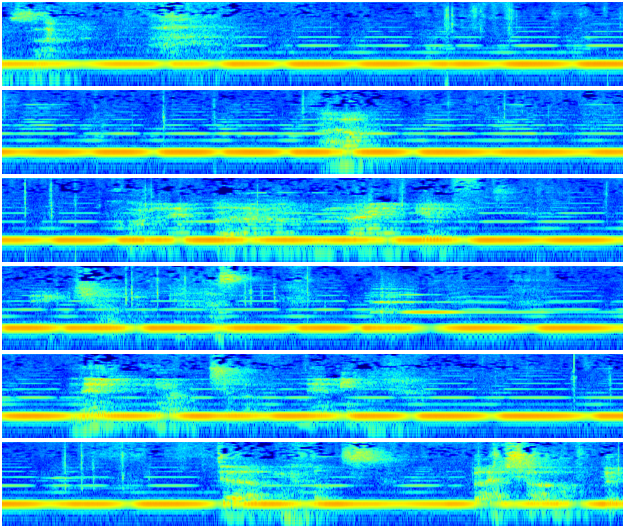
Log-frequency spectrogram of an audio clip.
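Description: A sustained musical drone held on one steady pitch with a slight regular pulse, like a reed or wind instrument, under a man's intermittent spoken voice.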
